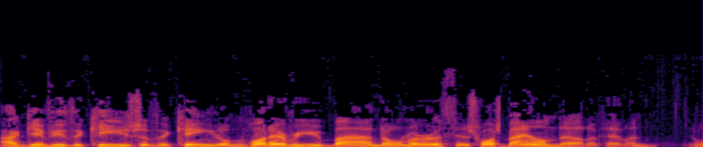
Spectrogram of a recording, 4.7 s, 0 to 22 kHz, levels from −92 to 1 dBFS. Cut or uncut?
cut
